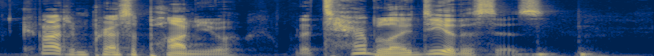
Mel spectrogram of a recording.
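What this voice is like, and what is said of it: Faintly British character voice. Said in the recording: “the skull responds in a kind of a faintly British accent”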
